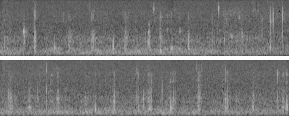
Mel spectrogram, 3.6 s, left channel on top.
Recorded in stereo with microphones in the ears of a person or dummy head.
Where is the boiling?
No boiling in this recording.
